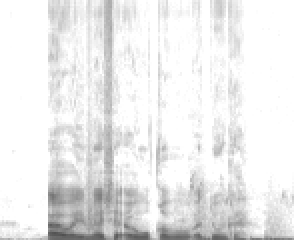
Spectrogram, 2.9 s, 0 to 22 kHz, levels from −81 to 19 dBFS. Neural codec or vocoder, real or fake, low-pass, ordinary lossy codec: vocoder, 44.1 kHz, 128 mel bands every 512 samples, BigVGAN v2; fake; none; none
